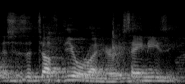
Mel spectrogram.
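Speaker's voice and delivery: ordinary talk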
